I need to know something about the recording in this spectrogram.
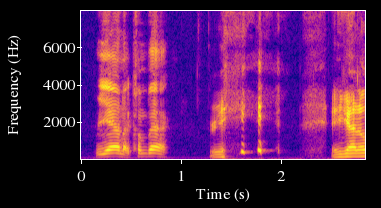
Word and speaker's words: Rihanna: Wait, so Rihanna's in London? Rihanna's in London?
